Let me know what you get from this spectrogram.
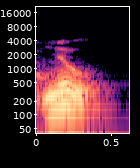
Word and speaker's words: gnu: Se usa para muchos juegos de palabras, porque según el diccionario se pronuncia new, como nuevo.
